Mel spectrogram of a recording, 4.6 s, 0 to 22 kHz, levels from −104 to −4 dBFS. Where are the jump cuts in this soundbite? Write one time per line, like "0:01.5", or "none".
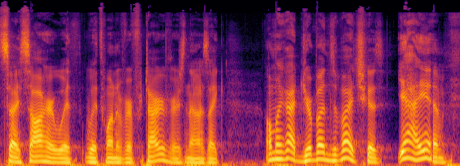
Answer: none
